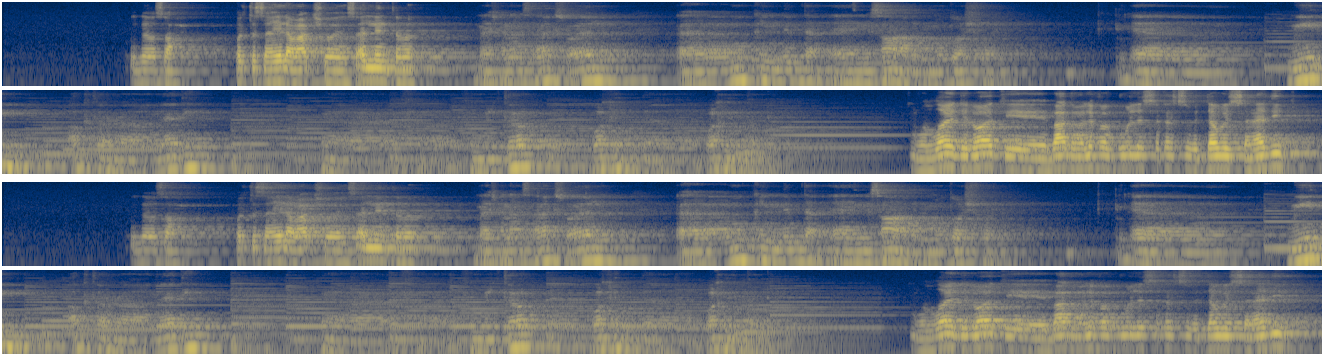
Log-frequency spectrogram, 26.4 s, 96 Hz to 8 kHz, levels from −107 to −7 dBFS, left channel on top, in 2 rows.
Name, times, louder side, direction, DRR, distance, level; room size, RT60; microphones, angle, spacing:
voice 1, 1.3-1.8 2.3-4.1 22.3-26.1, left 4 dB, 75° left, 8 dB, 0.4 m, -31 dB
voice 2, 4.7-6.1 6.7-10.0 10.6-10.7 11.1-12.3 12.8-13.3 13.9-15.2 16.4-18.5 19.1-20.9, equal, 25° right, 0 dB, 1.1 m, -40 dB
sound 1, 11.9-22.0, right 4 dB, 80° right, 0.7 m, -50 dB
15.5 x 6.5 x 2.5 m, 2.2 s
head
